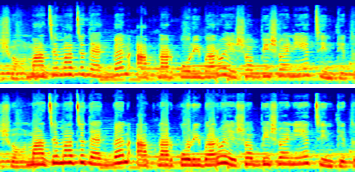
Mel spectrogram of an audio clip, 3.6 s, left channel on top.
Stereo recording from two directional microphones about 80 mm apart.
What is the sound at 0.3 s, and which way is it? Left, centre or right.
A woman's voice, right.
